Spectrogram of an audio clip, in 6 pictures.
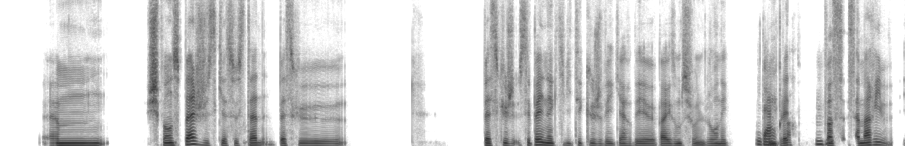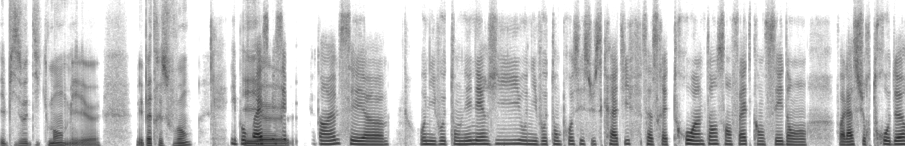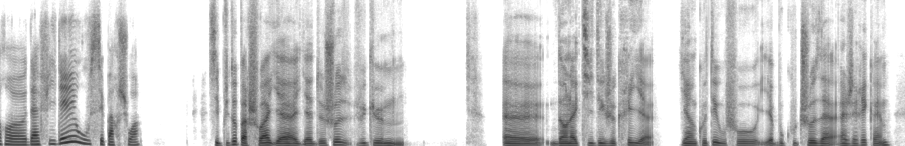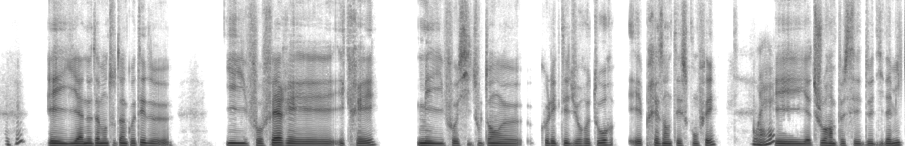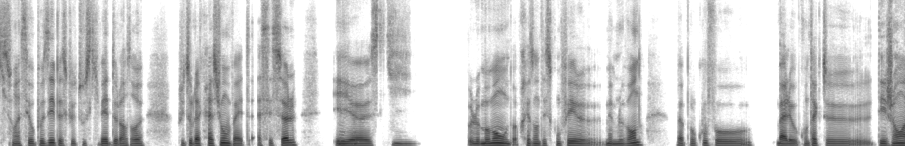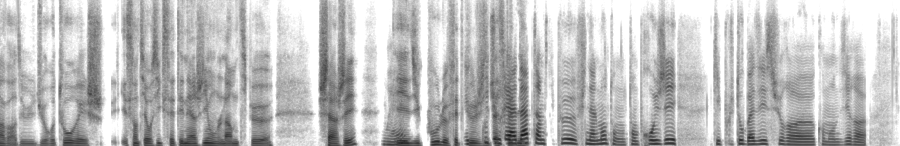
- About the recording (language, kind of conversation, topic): French, podcast, Qu’est-ce qui te met dans un état de création intense ?
- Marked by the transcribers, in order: tapping; other background noise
